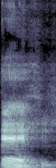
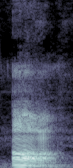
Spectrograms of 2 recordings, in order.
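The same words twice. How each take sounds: First: The letter is said with a Brazilian accent. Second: The letter is said with an English accent. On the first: "or for Brazilians, R" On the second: "the pronunciation of the letter R"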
